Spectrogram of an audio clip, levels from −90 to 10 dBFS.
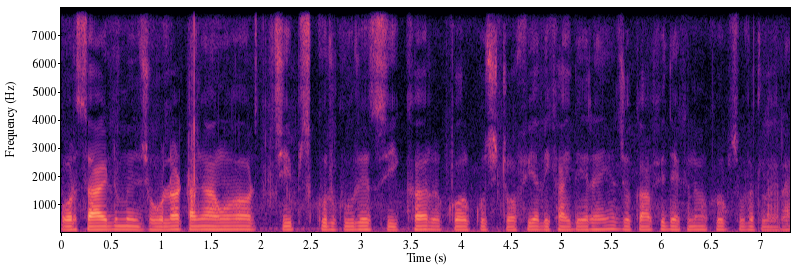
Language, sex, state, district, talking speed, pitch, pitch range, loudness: Hindi, male, Bihar, West Champaran, 215 wpm, 120 Hz, 115-125 Hz, -22 LUFS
